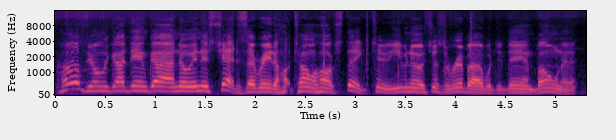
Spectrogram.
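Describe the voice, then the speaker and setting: A man's voice: on the high side, racing, slight background noise. A man hosting a live stream outdoors at a backyard grill, rambling to his viewers with profane, rowdy trash talk and folksy banter. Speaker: livestream host.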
